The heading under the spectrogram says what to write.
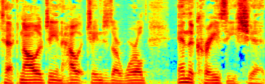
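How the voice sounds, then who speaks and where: The man's voice is loud and fairly low in pitch. The recording is very clean, with a silent background. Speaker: podcast host. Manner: uses filler words and restarts often.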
